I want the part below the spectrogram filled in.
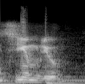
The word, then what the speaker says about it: Simu Liu: Así que, Pues hablando de Shang-Chi, el actor Simu Liu, si se dice así, ¿no? – Sí. – Simu Liu.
